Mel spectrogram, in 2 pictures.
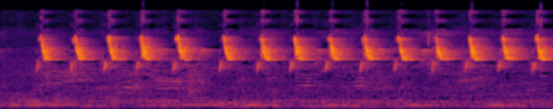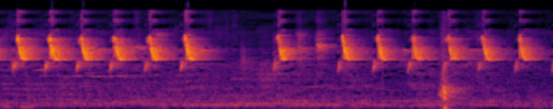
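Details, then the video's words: Prinia song used for training cage birds and luring wild birds: sharp high chipping notes, each with a lower hooked tail, repeated about three times a second in a long steady run with one short pause. "Suara Variasi prenjak lumut cocok buat masteran&pikat burung liar"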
